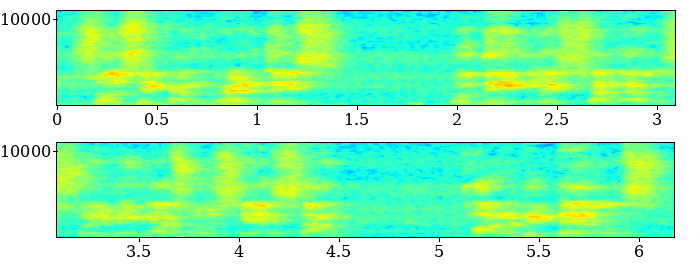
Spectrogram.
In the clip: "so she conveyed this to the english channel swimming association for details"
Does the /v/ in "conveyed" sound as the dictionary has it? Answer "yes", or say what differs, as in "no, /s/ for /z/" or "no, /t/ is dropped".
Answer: no, /b/ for /v/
